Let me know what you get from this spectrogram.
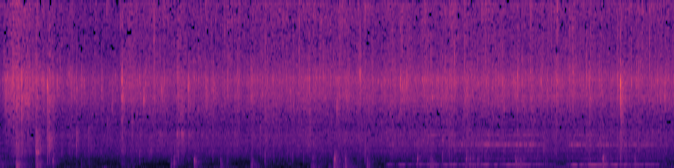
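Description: Two onions frying in hot ghee in a kadai: a steady sizzle, with scattered clicks from stirring. A faint steady tone comes in about two-thirds of the way through, with a short break.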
